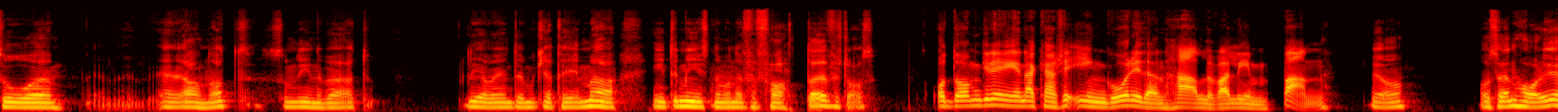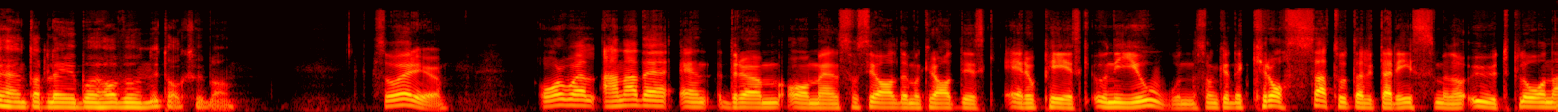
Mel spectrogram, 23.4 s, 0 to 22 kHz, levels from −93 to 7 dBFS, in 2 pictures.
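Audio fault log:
4.45 s, 14.97–15.03 s, 17.47–17.65 s, 19.31–19.33 s, lost packet rebuilt from error correction: brief rough, noisier patches after "leva i en demokrati" and "är det", and before "en socialdemokratisk". There is no gap because the decoder played low-bitrate copies carried in the following packets. The longest stretch, 100 ms, points to five separate losses.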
